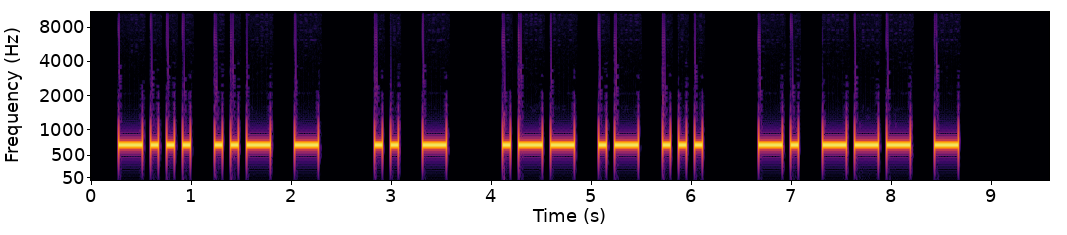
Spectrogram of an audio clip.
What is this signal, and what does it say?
Morse code, heard as a keyed tone, about 17 wpm, 700 Hz. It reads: BUT IT WAS NOT
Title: Speed-Racing - Sets of 4 Words 15wpm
